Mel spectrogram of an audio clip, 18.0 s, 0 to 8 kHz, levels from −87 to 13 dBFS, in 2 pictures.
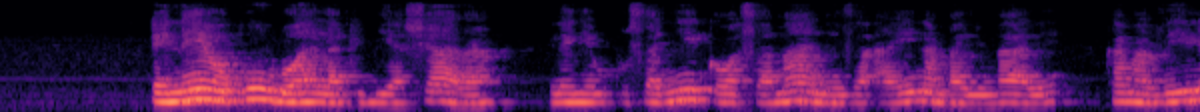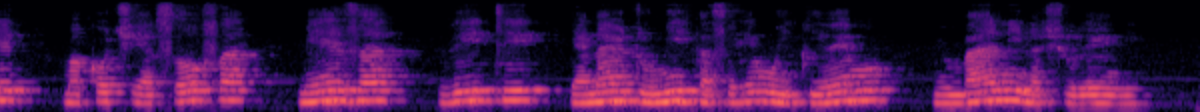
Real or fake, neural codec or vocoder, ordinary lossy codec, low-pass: real; none; AAC, 48 kbps; 7.2 kHz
